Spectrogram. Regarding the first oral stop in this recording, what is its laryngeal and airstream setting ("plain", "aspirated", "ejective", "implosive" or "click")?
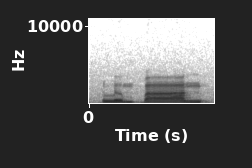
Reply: implosive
